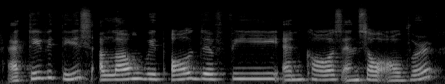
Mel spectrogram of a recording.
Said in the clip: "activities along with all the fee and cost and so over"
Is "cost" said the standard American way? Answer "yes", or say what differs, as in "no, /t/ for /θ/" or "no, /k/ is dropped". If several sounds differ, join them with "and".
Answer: no, /t/ is dropped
